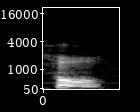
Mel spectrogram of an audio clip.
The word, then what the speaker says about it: H.E.R.: 27 1997 better known professionally as her pronounced her an acronym for having everything revealed so that's what we're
